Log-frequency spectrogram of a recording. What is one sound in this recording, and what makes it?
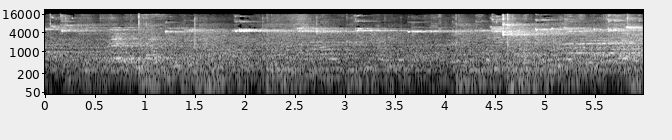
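A crowd of spectators murmurs and calls out in an echoing gym.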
